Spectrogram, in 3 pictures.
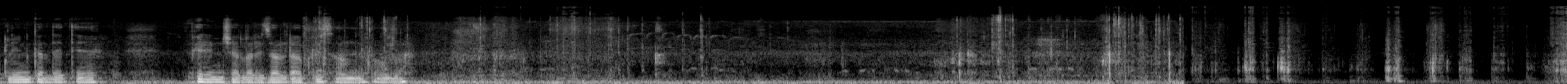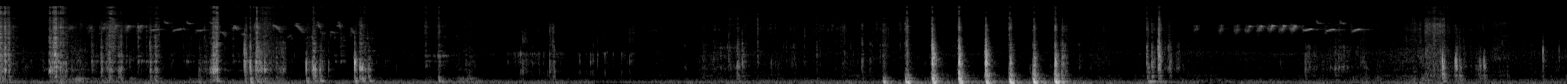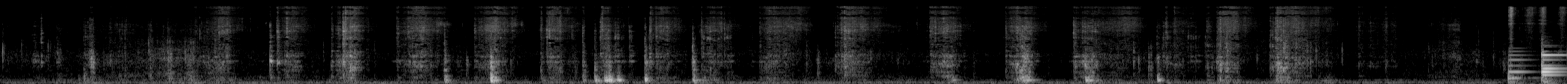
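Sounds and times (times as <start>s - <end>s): scraper scraping floor: 3.0s - 6.6s, 32.2s - 47.0s.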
